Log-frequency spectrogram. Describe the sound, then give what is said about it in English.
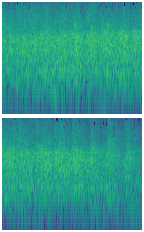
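An audience at an academic conference applauds, with many hands clapping in a dense, steady, loud wash that tapers slightly near the end. “Give them a hand, if you will.”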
